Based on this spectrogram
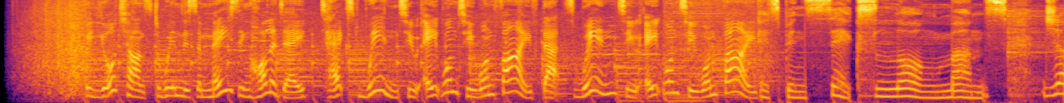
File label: Commercial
